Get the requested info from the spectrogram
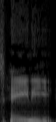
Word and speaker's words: Hejny: Haas Haney. The it's spelled H-E-J-N-Y, but the J is silent, Michael, just for you to know.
